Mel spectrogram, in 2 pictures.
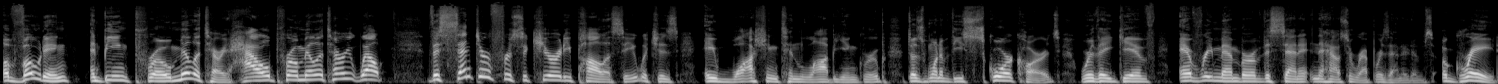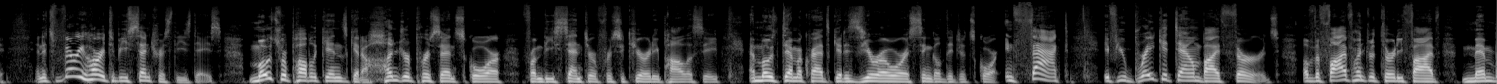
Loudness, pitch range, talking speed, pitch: -18 LUFS, 125-175 Hz, 170 wpm, 150 Hz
